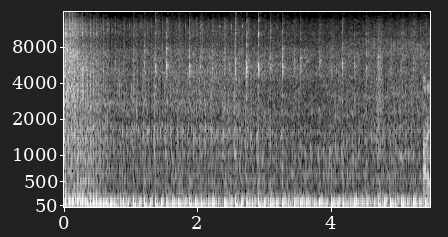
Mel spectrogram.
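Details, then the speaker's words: Motorcycle on stock head and camshaft after removing high-lift cam: light throttle blips rise and settle cleanly, smooth low thrum, no ticking or knocking; healthy. "ini karena ka standar jadi halus mesinnya kita gebiar dikit-dikit"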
